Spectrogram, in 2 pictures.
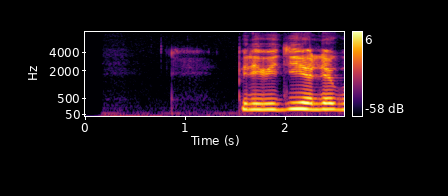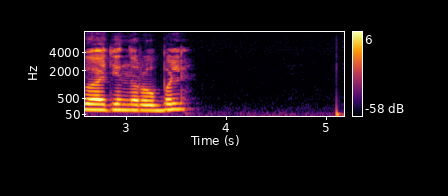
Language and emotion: Russian, neutral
